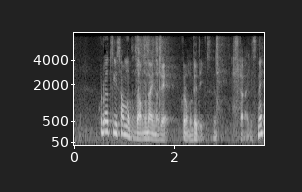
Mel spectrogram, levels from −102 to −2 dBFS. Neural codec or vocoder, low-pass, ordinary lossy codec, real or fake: codec, 16 kHz, 8 kbps, FunCodec, trained on LibriTTS, 25 frames a second; 7.2 kHz; none; fake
